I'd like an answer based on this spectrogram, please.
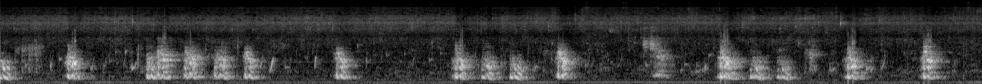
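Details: Frog making its daily noise; bursts of throaty, bubbling croaks delivered in quick runs of two to four notes, pausing between runs, over a low steady background hum.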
